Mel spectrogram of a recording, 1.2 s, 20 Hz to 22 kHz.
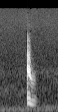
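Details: A single loud plucked twang from a green frog (bronze frog) calling at night over water with rising mist, air cool in the 50s; a short note with a bright stack of slightly falling harmonics, then quiet background murmur.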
